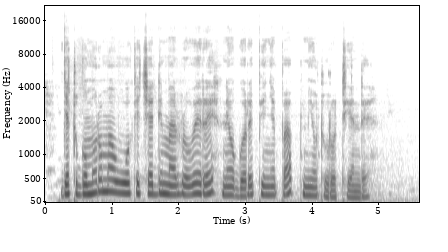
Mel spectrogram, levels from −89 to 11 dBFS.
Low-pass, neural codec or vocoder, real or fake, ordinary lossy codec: 19.8 kHz; none; real; none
